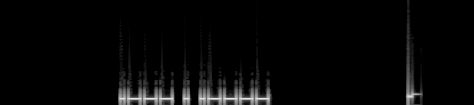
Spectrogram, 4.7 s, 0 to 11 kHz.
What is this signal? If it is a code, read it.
Morse code, heard as a keyed tone, about 30 wpm, 700 Hz. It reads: JE1
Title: Callsign Prefixes for Top 25 DXCC - Repeated 3x - 30wpm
